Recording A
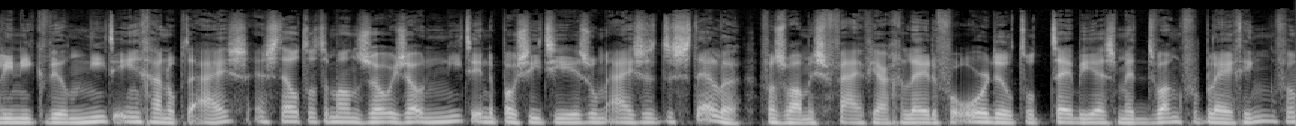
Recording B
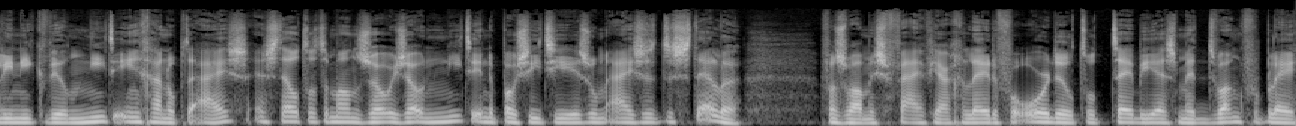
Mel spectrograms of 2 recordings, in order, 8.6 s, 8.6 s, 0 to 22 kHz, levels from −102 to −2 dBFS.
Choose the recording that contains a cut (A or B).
A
